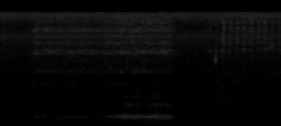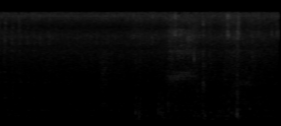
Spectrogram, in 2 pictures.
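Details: Sleeping Boxer dog snoring like a human: a loud, low rumbling snore, then quieter breathing noise with a few faint snorts.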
